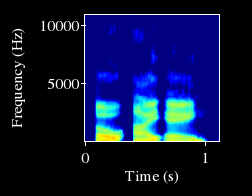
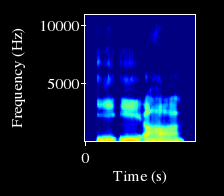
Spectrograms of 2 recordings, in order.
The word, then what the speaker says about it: Oia: OIA, Greece. Santorini's crown jewel. Arguably one of the most photographed towns in the world, Oia, pronounced Eea, sits on the northwestern tip of Santorini in the Aegean Sea.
